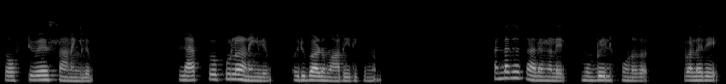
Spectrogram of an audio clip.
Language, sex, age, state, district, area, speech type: Malayalam, female, 18-30, Kerala, Wayanad, rural, spontaneous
